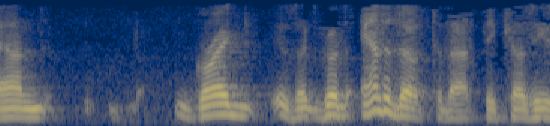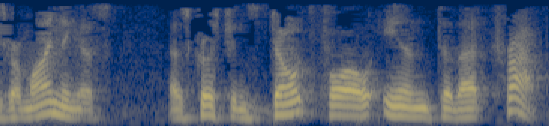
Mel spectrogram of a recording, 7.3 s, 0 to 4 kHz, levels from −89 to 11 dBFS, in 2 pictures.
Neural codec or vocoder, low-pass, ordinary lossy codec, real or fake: none; 3.6 kHz; MP3, 16 kbps; real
